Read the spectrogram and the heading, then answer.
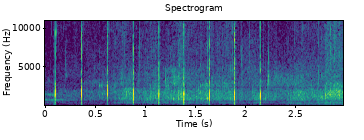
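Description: Applause from an audience, with about nine sharp, evenly spaced claps standing out over a soft, hissy wash of noise that lingers after the clapping stops. No one speaks.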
